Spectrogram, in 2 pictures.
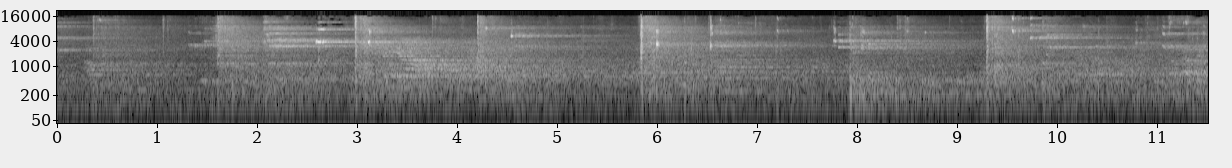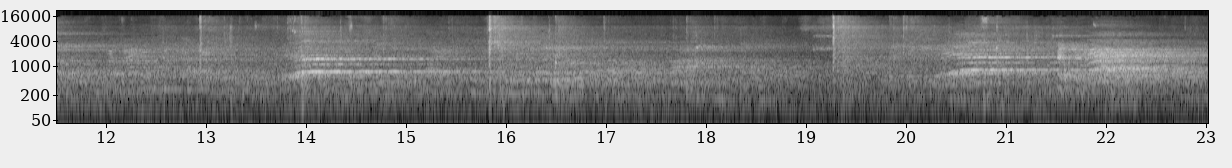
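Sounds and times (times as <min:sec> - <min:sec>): shoes squeaking on court floor: 0:00.0 - 0:03.5, 0:04.4 - 0:05.3, 0:05.9 - 0:11.8, 0:19.0 - 0:19.7.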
